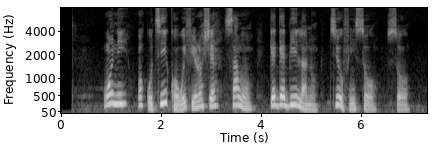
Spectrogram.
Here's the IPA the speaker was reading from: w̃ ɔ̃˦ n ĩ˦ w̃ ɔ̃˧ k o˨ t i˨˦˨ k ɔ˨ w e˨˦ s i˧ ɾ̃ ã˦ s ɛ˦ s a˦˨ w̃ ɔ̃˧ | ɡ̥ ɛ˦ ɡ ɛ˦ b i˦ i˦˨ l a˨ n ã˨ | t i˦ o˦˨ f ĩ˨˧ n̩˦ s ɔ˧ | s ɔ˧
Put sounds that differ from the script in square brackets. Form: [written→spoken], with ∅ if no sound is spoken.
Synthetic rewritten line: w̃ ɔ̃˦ n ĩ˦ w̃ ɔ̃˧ k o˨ t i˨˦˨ k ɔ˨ w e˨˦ [s→f] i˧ ɾ̃ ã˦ [s→ʃ] ɛ˦ s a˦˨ w̃ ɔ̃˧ | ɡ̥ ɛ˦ ɡ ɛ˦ b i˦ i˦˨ l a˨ n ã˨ | t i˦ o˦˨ f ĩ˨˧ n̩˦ s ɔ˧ | s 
